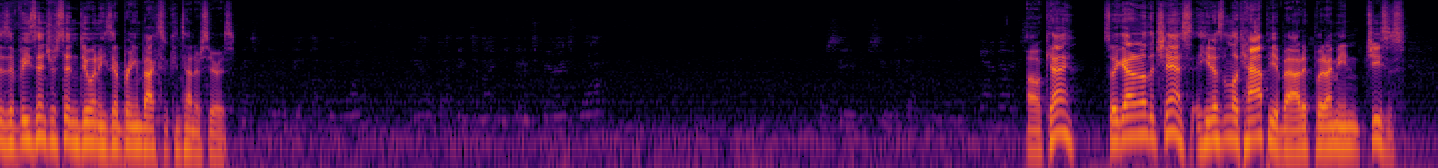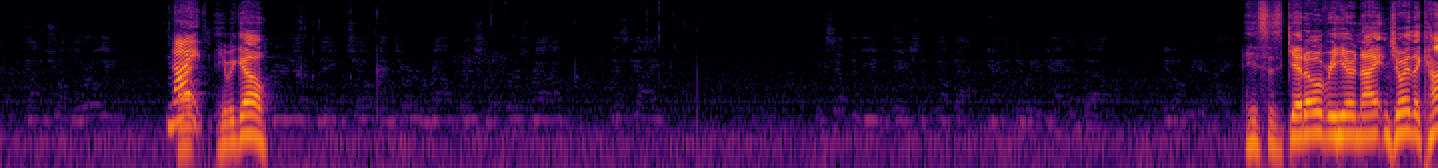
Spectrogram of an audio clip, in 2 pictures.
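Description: A man talks into a microphone in a casual, animated way.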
